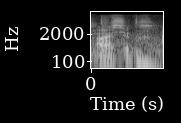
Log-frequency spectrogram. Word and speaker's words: ASICS: Я попробовала разные, там, Asics, Mizuno, или Asics, как правильно говорить? – Asics. – Asics? Asics.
